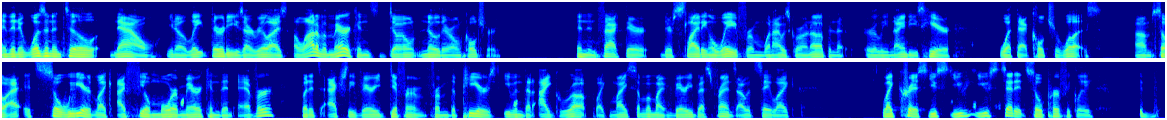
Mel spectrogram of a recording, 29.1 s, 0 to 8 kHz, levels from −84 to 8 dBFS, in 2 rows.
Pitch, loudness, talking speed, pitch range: 100 Hz, -38 LUFS, 185 wpm, 90-115 Hz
